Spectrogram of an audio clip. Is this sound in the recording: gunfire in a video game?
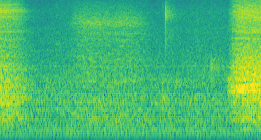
no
